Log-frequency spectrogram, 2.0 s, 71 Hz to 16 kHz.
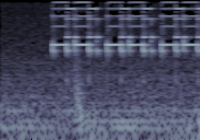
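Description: Tenergy TB6B battery charger's buzzer sounding a rapid electronic beeping alarm in short bursts, starting about half a second in. It signals an input voltage error: the supply voltage has dropped below the charger's 10 V low-input cut-off.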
